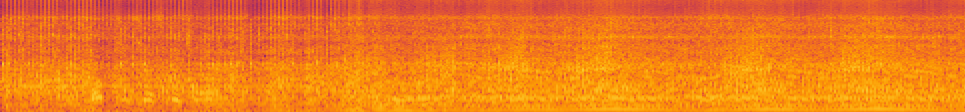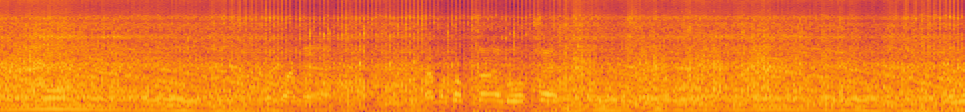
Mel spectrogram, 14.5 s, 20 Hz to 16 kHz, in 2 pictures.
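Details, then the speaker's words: VW Passat B3 diesel after revival, possibly flooded from cranking: idle rises and falls about once a second, still jerking but improving; it smokes, has a leaking mid/rear exhaust joint, and the injectors are unchecked, so the cause is unconfirmed. "No zobaczymy no nie chce pochodzi jeszcze bo już coraz lepiej chodzi jeszcze delikatnie szarpie ale już lepiej niż na początku"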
